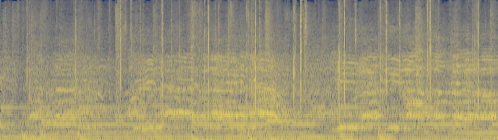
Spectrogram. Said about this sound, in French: Nous sommes au milieu du cortège anarchiste. Certains manifestants cagoulés sont très jeunes. Les forces de police sont très nombreuses. Les manifestants s'approchent du Parlement.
